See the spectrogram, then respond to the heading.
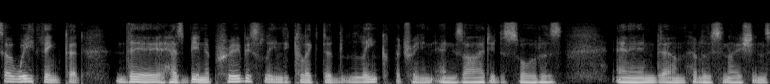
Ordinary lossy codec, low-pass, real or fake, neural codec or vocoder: Opus, 32 kbps; 7.2 kHz; fake; codec, 16 kHz in and 24 kHz out, 0.8 kbps, FocalCodec, streaming, 65536 codes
